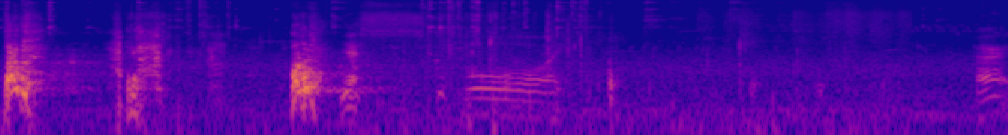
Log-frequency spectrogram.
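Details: A Cane Corso on day three of training to bark on command while facing forward gives a few deep, abrupt barks, rewarded with his ball, between stretches of a man talking; Cane Corso dog (Canis familiaris) bark.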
